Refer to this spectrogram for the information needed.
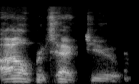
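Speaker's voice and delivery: very low, dead serious spy voice. Describing how a character's voice changes after waking from a dream: Loid Forger serious spy voice. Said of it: "that super serious spy voice".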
